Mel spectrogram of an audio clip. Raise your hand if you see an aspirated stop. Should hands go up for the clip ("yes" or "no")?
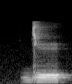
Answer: no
